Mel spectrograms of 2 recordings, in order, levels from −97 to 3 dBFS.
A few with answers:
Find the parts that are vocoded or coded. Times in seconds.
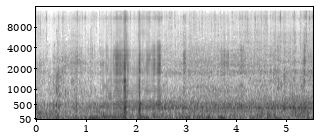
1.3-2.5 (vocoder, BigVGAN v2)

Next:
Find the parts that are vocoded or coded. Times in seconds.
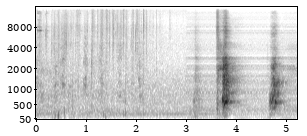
3.0-5.2 (autoencoder, DAC-VAE)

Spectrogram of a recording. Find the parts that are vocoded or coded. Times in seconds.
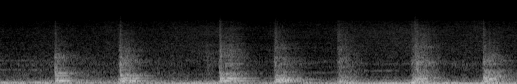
1.9-3.2 (codec, SNAC)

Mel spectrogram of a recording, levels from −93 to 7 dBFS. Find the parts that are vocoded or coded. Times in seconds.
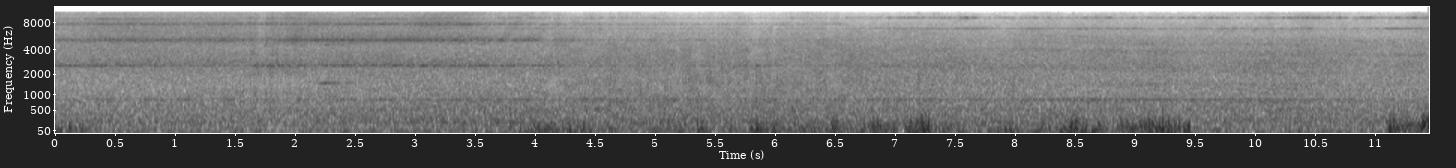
1.6-2.1 (codec, HILCodec); 4.1-6.6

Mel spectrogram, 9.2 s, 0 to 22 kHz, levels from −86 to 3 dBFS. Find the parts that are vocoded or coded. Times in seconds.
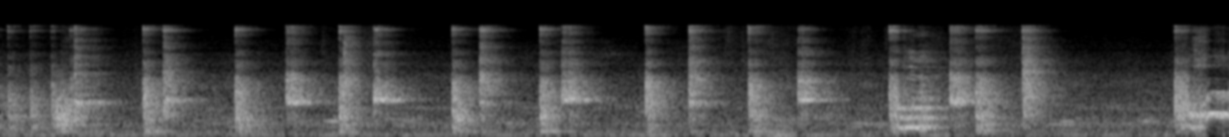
none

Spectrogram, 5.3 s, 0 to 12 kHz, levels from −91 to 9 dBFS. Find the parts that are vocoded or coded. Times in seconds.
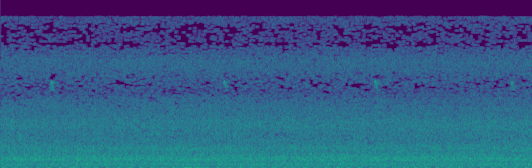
none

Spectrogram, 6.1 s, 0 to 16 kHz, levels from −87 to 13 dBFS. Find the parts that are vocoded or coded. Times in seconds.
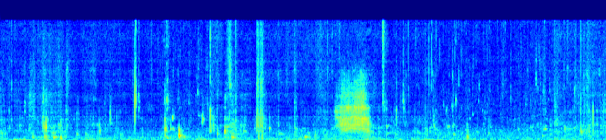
0.0-1.6 (codec, SNAC); 2.1-4.3; 5.5-6.1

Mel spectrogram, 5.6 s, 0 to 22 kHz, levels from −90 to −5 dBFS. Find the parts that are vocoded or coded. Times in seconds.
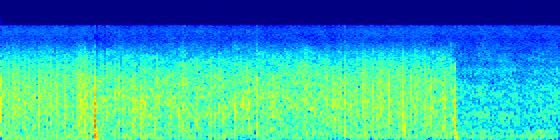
0.9-3.5 (codec, SNAC); 4.3-5.6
